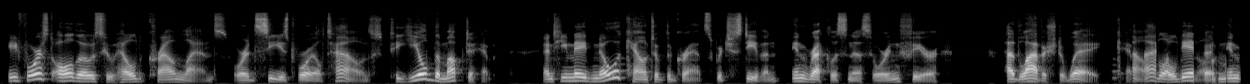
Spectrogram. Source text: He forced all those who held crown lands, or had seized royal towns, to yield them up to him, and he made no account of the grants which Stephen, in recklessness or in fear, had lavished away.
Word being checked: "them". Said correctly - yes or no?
yes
